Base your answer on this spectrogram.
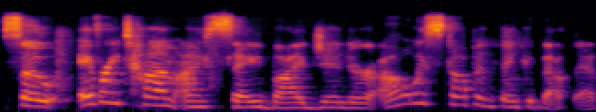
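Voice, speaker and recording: A woman speaks with a somewhat breathy voice at a medium pitch. The recording is very clean, with a silent background. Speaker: college teacher. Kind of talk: recorded lecture. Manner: casual, filler words.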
